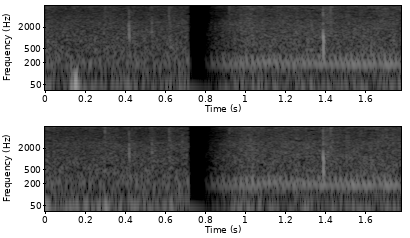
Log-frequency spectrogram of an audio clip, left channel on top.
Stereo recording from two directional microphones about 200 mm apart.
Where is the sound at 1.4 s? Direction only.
25° left (ahead or behind).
